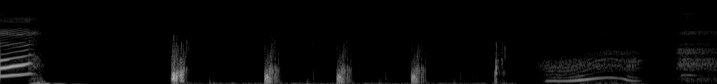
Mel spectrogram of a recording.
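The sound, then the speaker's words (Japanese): Gulping of straight whisky downed in one go: a short vocal sound, then five sharp, evenly spaced swallowing gulps, followed by a voiced, sighing exhale and a brief final vocal note. “じゃあとりあえずこのウイスキーをストレートで一気してもらおうかな。はーい、飲んで飲んで。”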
